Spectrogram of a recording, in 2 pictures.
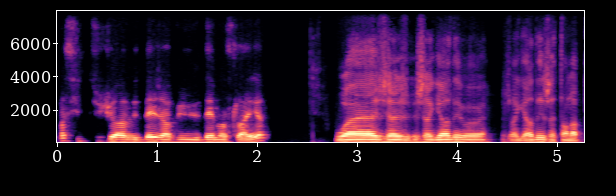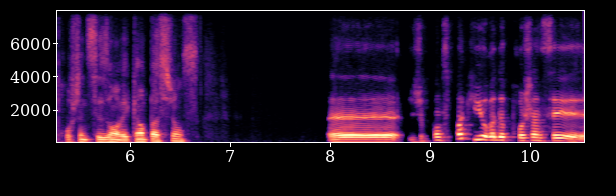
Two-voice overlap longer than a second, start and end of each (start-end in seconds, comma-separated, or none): none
